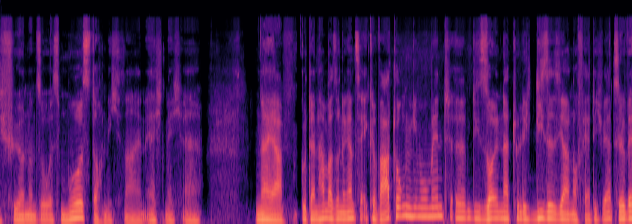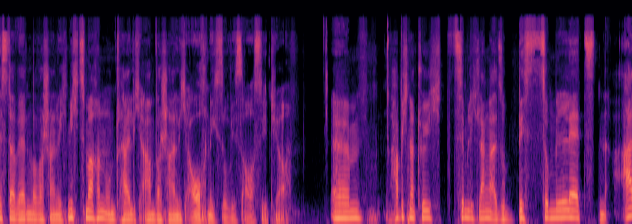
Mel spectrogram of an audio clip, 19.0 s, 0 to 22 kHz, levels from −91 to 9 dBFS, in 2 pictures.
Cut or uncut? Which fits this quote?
cut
